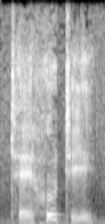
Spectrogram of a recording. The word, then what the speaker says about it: Thoth: scribe of the gods Thoth, pronounced Tehuti.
